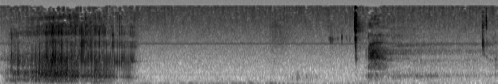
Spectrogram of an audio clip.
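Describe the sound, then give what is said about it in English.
A loud slurping sip of Great Lakes Brewery Christmas Ale, an ale brewed with spices and honey, lasts just over a second, followed by near silence broken by a few faint clicks. “And I'm going to take a big sip right now.”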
